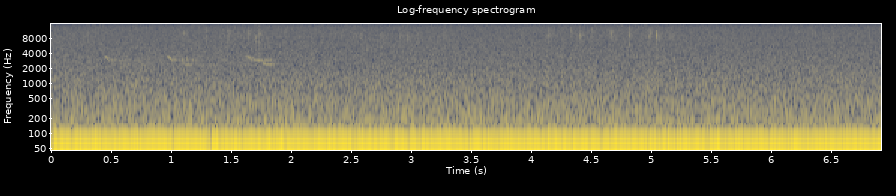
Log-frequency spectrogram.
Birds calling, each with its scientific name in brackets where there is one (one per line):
American Robin (Turdus migratorius)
